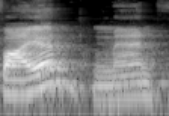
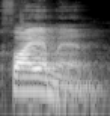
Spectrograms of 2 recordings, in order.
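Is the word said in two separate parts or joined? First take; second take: separate; joined. First: The two parts are said separately with a break. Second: The two parts are joined smoothly without a break. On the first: "जब देखो पहले पढ़ा तो fire पढ़ा मैंने, फिर पढ़ा मैन" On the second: "जब मैं साथ में बोल रहा हूं तो मेरे प्रोनाउंसिएशन पे ध्यान दीजिए"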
